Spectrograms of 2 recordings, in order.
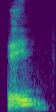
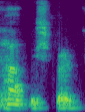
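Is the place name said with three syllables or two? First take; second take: two; three. First: The name is said with two syllables. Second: The name is said with three syllables. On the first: This is how people in England might say it. "In England, they pronounce, you know, the name of the town maybe a little differently" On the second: This is the speaker's own uncertain reading. "I don't know if I'm pronouncing that correctly"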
